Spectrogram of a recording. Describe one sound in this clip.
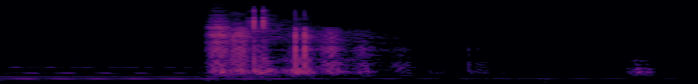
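Dice clatter and roll across a wooden table.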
